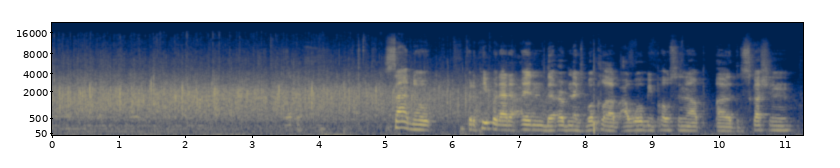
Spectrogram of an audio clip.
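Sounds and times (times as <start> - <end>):
applause: 0.0 - 7.8
speech: 5.2 - 11.2.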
